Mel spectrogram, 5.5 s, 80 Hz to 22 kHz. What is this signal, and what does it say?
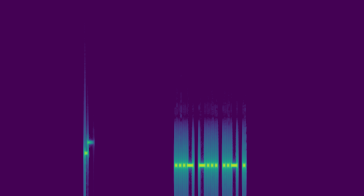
Morse code, heard as a keyed tone, about 40 wpm, 700 Hz. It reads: VBUE
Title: All Cut Numbers - 4-Digit 40wpm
